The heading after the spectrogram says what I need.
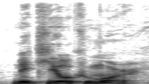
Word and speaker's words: Nikhil Kumar: have a very special guest here with me nikil Kumar did I pronounce that right yep perf I forgot to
